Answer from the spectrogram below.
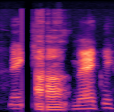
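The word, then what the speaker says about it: Mahnke: Manaki. How do you say that, guys? Mankey.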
